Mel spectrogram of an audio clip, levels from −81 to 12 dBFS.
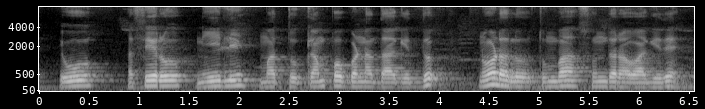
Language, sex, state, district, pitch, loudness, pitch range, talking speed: Kannada, male, Karnataka, Koppal, 135 Hz, -18 LUFS, 130-150 Hz, 80 wpm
